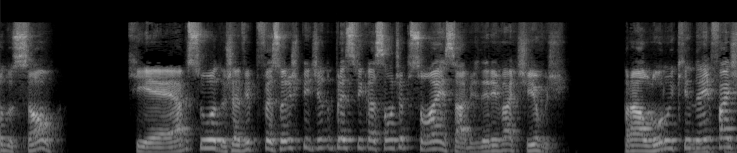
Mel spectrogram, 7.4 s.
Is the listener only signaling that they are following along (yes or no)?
yes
